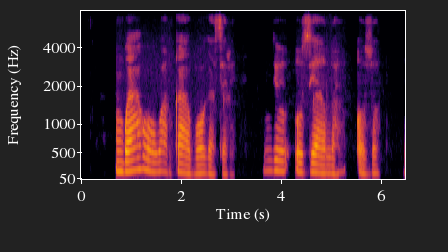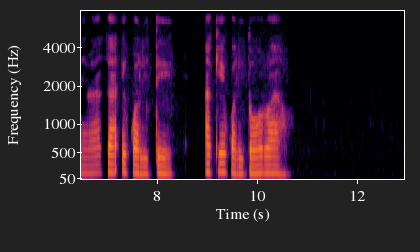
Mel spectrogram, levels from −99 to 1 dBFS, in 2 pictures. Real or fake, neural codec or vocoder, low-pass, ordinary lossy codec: real; none; 7.2 kHz; none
